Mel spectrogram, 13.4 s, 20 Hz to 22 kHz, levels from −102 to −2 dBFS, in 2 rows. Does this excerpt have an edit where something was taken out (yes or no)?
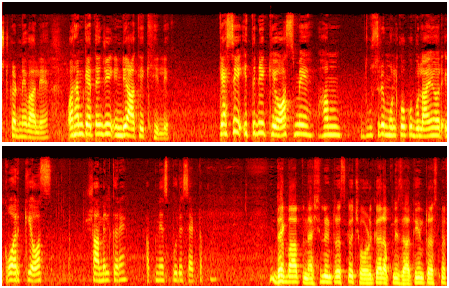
no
